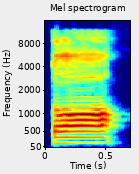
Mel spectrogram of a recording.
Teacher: জিহ্বার আগা সামনের উপরে দুই দাঁতের গোড়ায় লাগিয়ে আমরা উচ্চারণ করব।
